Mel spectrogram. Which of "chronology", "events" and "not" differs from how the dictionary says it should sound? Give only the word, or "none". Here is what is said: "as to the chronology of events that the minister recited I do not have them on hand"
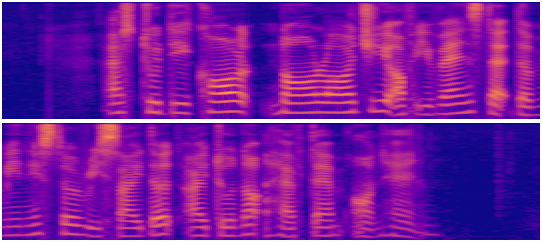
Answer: chronology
